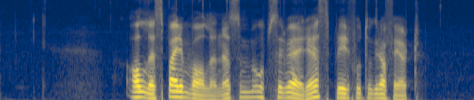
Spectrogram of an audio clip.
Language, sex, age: Norwegian, male, 36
